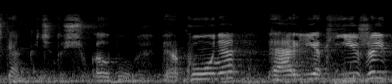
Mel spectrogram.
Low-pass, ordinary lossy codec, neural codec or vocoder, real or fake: 14.4 kHz; MP3, 48 kbps; none; real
